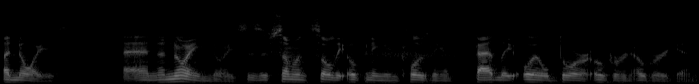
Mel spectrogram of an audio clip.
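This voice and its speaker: A man's voice: fairly low pitch, moderate pace, fairly bright tone, a little hiss or hum, natural voice. A man voicing an anguished, obsessive, vindictive young man in a dramatic read-aloud of a visual novel. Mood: numb dread.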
